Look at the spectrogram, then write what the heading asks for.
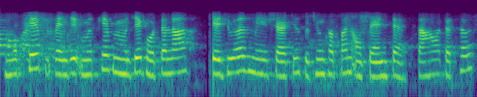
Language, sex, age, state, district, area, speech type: Sindhi, female, 30-45, Madhya Pradesh, Katni, urban, conversation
